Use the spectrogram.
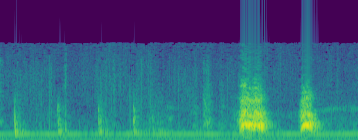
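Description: Dog barking inside a cabin in an old Yukon radio drama, several faint short woofs followed by two louder, closer barks over a steady low hum.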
